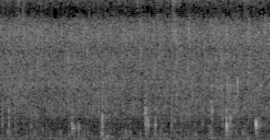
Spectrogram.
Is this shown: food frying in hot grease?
yes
